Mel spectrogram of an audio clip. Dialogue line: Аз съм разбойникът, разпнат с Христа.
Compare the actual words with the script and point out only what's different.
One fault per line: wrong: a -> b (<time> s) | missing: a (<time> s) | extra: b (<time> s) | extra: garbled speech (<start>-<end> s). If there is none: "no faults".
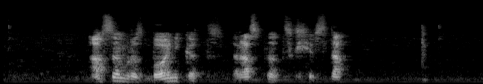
no faults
